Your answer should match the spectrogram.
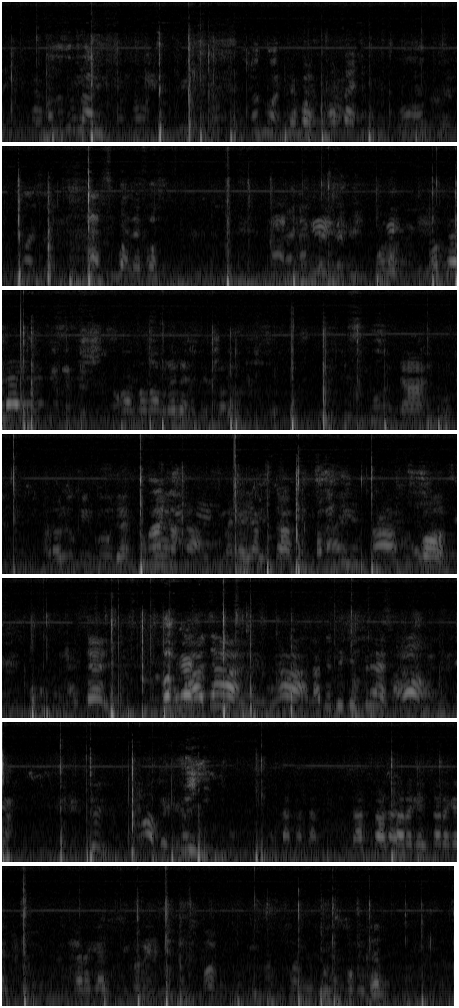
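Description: A football being kicked and caught over and over in goalkeeper drills: many sharp thuds at irregular intervals.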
